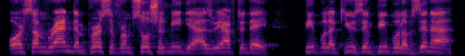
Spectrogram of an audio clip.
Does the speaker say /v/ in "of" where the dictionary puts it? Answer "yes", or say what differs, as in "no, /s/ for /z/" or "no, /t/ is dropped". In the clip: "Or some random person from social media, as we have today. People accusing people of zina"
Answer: yes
